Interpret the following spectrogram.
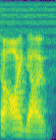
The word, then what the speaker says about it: Aygo: A Toyota Igo X.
